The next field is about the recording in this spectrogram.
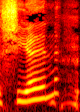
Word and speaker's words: chien: You'd rather have a chien instead of me? – Yeah. – A banker? That's how you say it in French.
